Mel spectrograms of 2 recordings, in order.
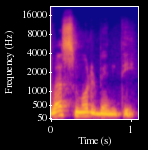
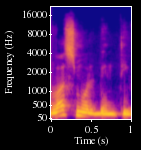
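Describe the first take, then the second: The two takes are said the same way.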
